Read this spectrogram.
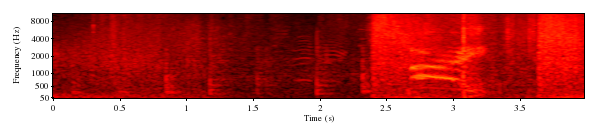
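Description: A heavy gun fires in a rapid burst.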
